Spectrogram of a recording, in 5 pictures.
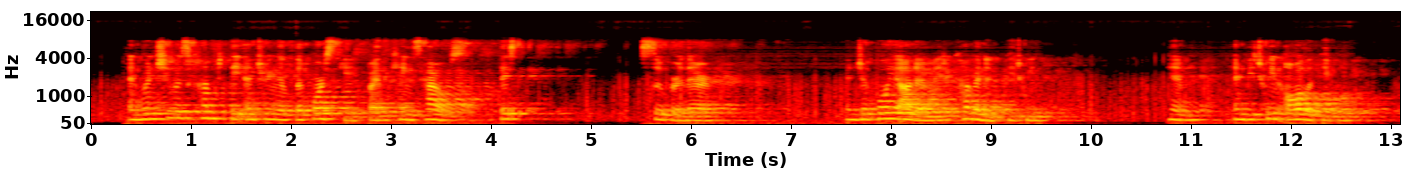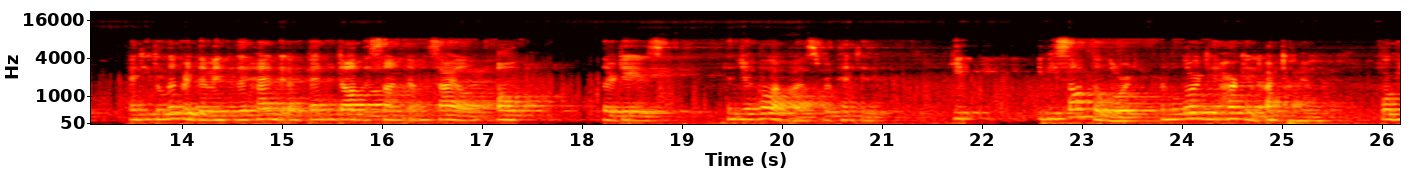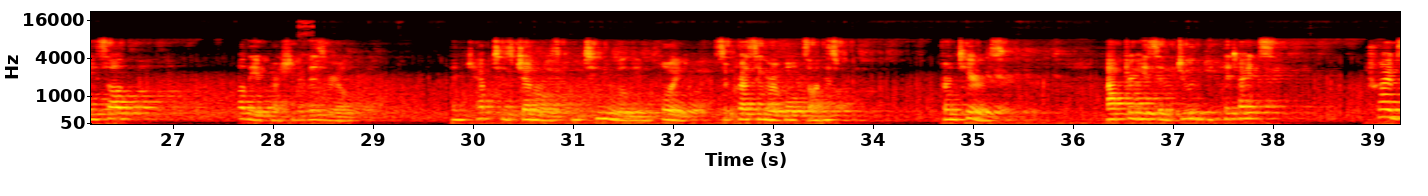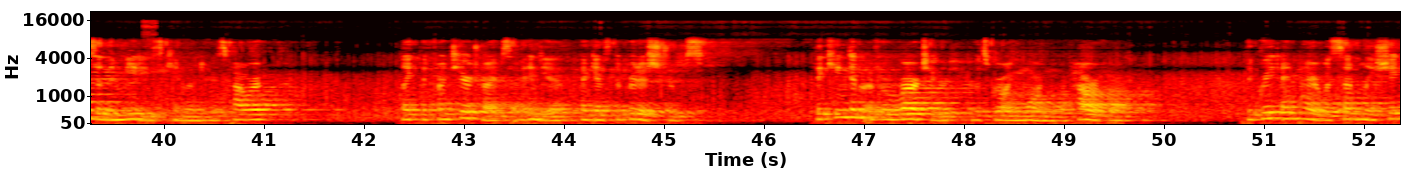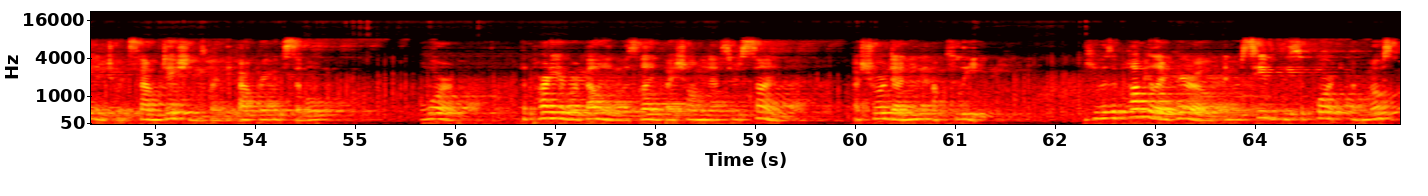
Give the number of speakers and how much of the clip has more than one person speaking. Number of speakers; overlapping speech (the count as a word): one, no overlap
